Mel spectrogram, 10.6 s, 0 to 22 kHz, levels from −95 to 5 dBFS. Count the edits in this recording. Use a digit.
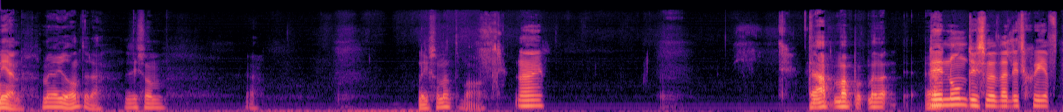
2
